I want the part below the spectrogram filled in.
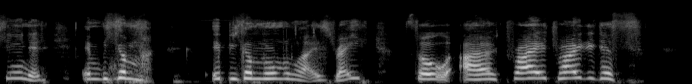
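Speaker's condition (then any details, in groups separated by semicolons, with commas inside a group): Cerebral palsy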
